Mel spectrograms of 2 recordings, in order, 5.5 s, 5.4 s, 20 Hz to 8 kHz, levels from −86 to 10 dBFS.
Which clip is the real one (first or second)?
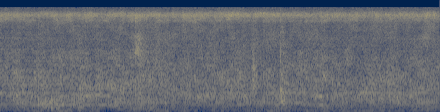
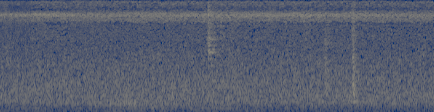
second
